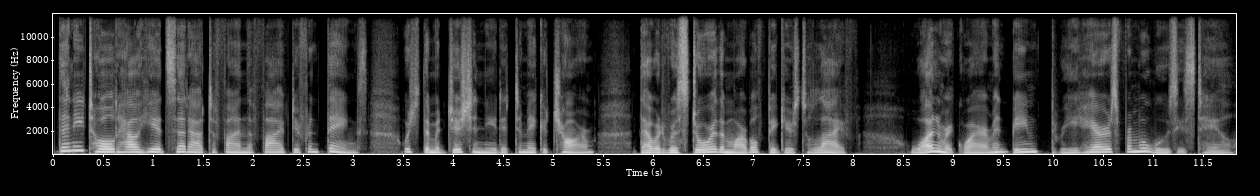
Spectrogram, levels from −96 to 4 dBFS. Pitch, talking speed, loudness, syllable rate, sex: 190 Hz, 200 wpm, -20 LUFS, 5.3 syllables/s, female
